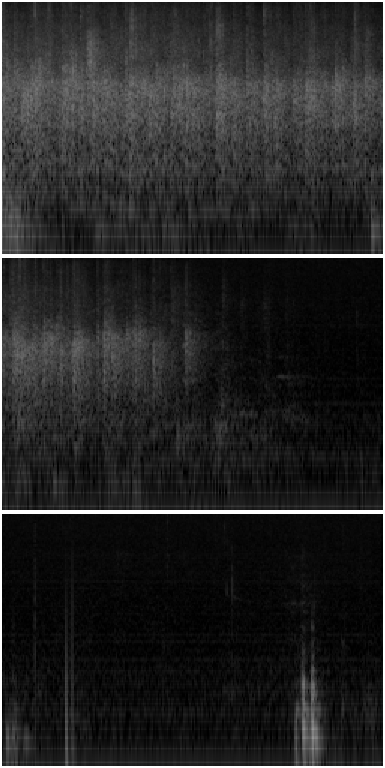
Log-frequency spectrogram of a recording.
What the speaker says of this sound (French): je vous invite à applaudir mon ami Jacques Rougerie.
